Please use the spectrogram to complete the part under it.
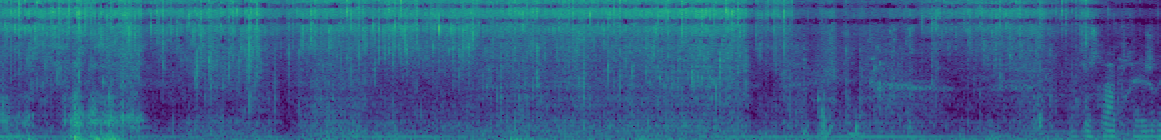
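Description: Water splashes and trickles steadily in a garden, poured out continuously for several seconds with a running, close sound, and faint background noise throughout.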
